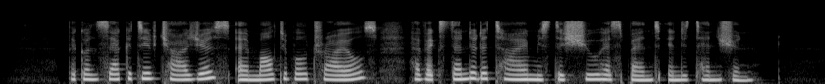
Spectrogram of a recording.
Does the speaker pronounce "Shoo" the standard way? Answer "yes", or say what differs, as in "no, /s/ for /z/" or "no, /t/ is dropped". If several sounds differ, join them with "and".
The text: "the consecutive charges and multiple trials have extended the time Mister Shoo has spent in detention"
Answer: yes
